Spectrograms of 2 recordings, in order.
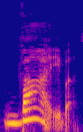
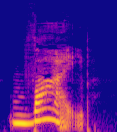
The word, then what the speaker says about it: vibe: 这里呢要注意 vibe 这个单词的读音，单词是以字母 v 开头，所以啊要注意用上牙齿轻轻咬住你的下嘴唇。 vibe vibe。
